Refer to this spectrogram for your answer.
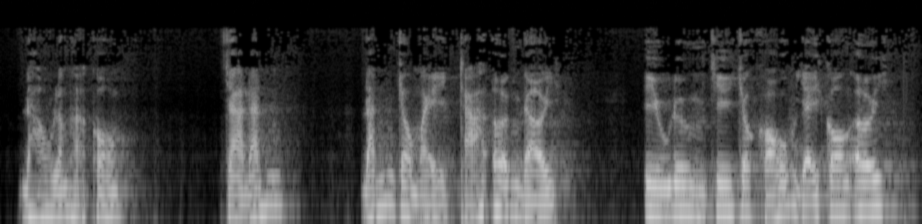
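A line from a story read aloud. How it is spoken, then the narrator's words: Old man's trembling voice. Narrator (Vietnamese): Giọng ông run run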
